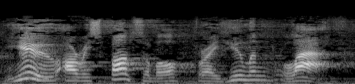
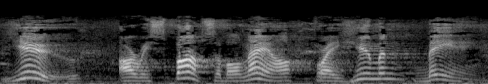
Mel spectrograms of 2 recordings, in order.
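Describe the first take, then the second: First: It is said plainly, without extra feeling. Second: It is said with strong, emphatic feeling.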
